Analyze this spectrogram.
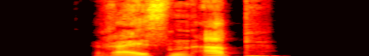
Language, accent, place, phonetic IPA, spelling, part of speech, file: German, Germany, Berlin, [ˌʁaɪ̯sn̩ ˈap], reißen ab, verb, De-reißen ab.ogg
- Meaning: inflection of abreißen: 1. first/third-person plural present 2. first/third-person plural subjunctive I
